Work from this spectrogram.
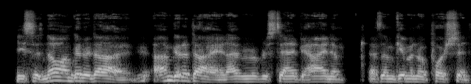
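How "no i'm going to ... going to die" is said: put-on scared, panicky child voice. Retelling a child refusing to ride without training wheels: imitating a scared child. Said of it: "he was very scared".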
